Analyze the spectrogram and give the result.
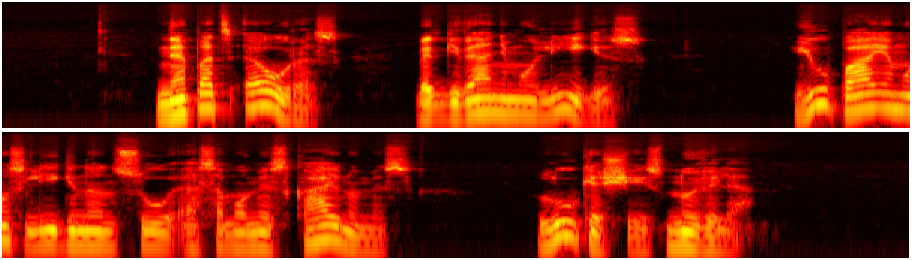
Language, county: Lithuanian, Klaipėda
